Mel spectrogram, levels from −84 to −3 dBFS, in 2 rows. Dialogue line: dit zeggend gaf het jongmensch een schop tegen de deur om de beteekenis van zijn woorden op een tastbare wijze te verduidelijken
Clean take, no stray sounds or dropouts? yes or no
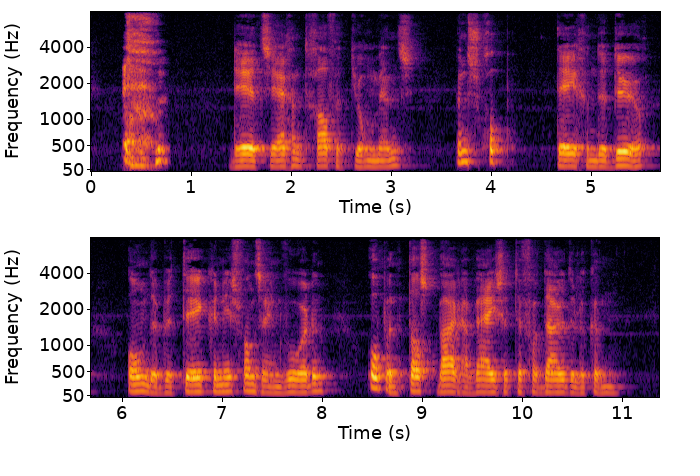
no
